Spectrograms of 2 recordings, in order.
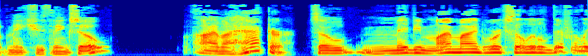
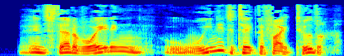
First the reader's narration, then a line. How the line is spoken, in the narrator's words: AJ said, his voice thoughtful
